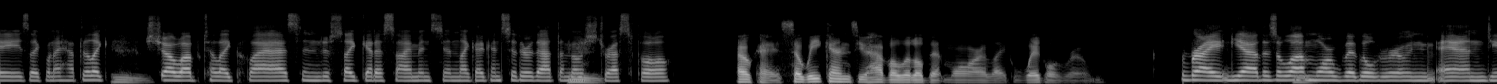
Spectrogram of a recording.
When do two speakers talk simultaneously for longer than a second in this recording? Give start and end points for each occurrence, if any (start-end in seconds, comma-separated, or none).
none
